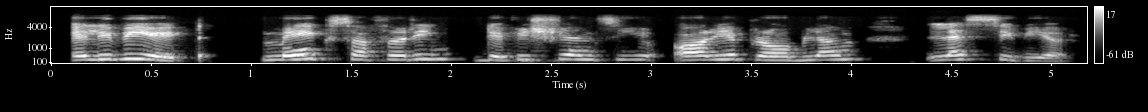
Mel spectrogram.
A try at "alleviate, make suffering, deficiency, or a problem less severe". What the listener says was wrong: No, no, actually, when you read alleviate, make, you should give some time. Then read suffering, deficiency, or a problem. Then, in fact, you need not read like this. You should say alleviate, make less severe.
